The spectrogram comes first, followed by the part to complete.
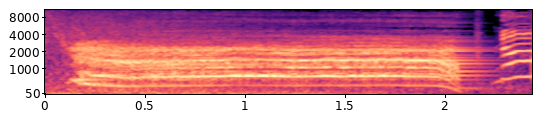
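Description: A cartoon character's voice letting out one long, steady scream, sliding down slightly at first and then held at one pitch, as a robot is knocked back. A sharp hit sounds at the very start.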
